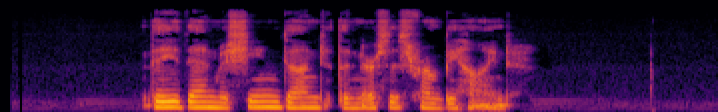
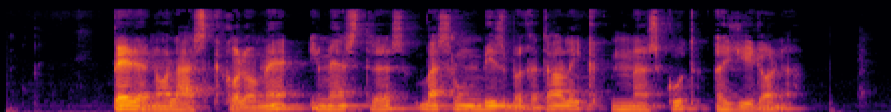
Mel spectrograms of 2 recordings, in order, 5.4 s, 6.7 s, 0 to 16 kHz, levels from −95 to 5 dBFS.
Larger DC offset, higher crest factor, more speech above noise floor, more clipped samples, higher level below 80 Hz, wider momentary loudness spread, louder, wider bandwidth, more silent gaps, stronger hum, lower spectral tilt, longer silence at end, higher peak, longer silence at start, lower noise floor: neither; second, 18 dB vs 26 dB; about the same, 42 dB vs 40 dB; neither; second, -68 dBFS vs -56 dBFS; second, 9 LU vs 12 LU; first, -22 LUFS vs -26 LUFS; about the same, 11.5 kHz vs 11.5 kHz; neither; neither; about the same, -5.5 dB/octave vs -5 dB/octave; first, 1.5 s vs 0.7 s; second, -6 dBFS vs 0 dBFS; first, 1.1 s vs 0.85 s; about the same, -63 dBFS vs -66 dBFS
